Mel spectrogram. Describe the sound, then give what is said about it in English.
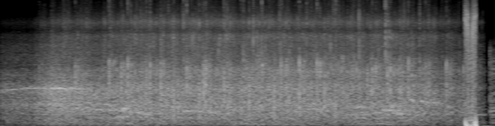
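A crowd applauds steadily for about six seconds, a dense wash of many hands clapping at once, then ends abruptly with a short loud thump. “That's what every Benning bro was doing after reading that tweet. They were clapping.”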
